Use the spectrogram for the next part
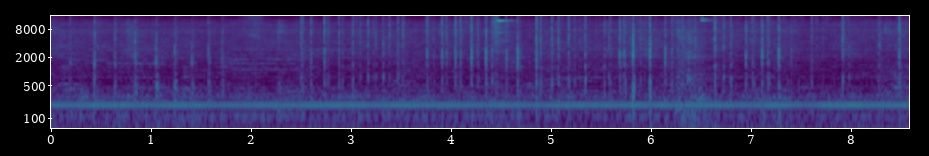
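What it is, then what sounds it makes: Paper magazine. A closed glossy paper magazine, a stilwerk Magazin "Come Back Issue," lies flat while the fingertips of an open hand tap rapidly on its solid stack of pages. The result is a continuous flurry of soft, dry, short taps, with a ring on one finger possibly adding small clicks. A steady low hum runs underneath throughout.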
